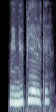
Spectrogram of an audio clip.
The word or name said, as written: menubjælke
